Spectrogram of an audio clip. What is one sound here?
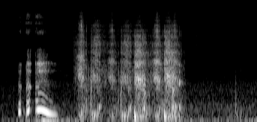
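A game character munches on food with quick crunchy bites.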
